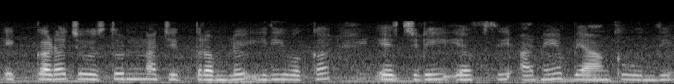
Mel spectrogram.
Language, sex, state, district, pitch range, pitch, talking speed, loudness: Telugu, female, Andhra Pradesh, Sri Satya Sai, 215-235 Hz, 225 Hz, 90 wpm, -18 LUFS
